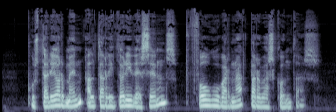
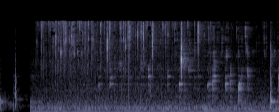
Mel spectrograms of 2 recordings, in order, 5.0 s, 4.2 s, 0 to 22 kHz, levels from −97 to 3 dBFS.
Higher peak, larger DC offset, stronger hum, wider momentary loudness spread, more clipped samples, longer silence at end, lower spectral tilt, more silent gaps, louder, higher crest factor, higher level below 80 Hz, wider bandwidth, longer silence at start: first, -4 dBFS vs -10 dBFS; neither; neither; second, 13 LU vs 20 LU; neither; first, 0.3 s vs 0 s; first, -5 dB/octave vs 0 dB/octave; neither; first, -19 LUFS vs -41 LUFS; second, 16 dB vs 34 dB; first, -56 dBFS vs -66 dBFS; first, 16.5 kHz vs 11.5 kHz; first, 0.45 s vs 0 s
